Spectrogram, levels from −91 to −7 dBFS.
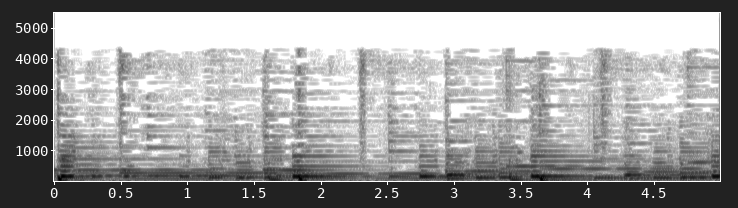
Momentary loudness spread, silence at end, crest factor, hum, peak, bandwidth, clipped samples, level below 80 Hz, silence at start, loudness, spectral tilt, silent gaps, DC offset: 11 LU; 0 s; 18 dB; none; -2 dBFS; 4.5 kHz; under 0.1%; -30 dBFS; 0 s; -24 LUFS; -12.5 dB/octave; none; 0.3%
